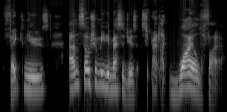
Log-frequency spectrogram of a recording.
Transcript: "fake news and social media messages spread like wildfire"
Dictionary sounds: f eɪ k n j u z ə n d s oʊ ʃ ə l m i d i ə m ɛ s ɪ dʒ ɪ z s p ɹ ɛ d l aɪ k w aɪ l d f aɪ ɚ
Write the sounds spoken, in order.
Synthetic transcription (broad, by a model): f eɪ k n j u z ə n s oʊ ʃ ə l m i d i ə m ɛ s ɪ dʒ ɪ z s p ɹ ɛ d l aɪ k w aɪ l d f aɪ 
